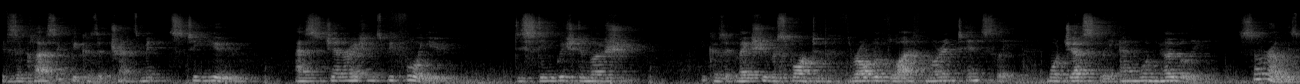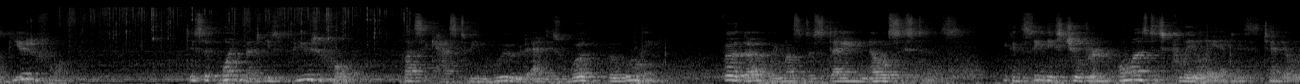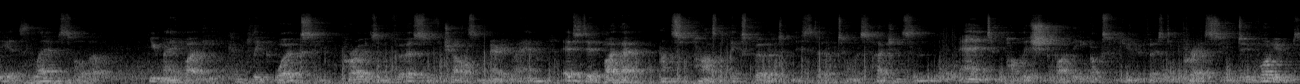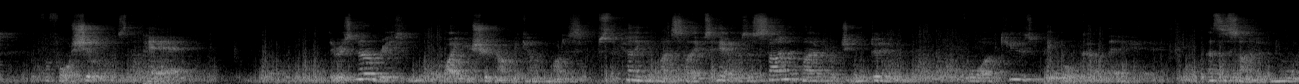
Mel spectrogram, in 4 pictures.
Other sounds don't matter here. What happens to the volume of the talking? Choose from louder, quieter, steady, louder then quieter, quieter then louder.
steady.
